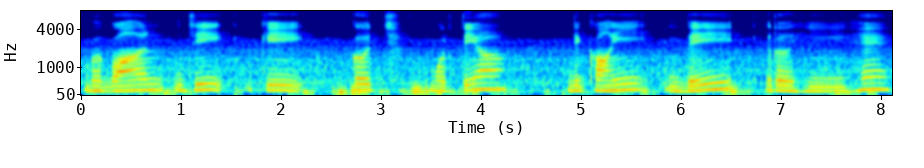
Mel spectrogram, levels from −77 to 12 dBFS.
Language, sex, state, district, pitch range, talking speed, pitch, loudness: Hindi, female, Madhya Pradesh, Umaria, 165-205 Hz, 65 wpm, 185 Hz, -17 LUFS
